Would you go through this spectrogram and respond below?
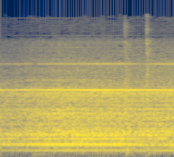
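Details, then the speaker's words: Adjustable-height vacuum on carpet, lowered until the beater bar touches, then one more notch: steady high motor whine and even brush drone with no strain, the optimal height setting running normally. "And that right there is your optimal spot for vacuuming the carpet. Doesn't matter if you're using a Kirby or whatever."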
